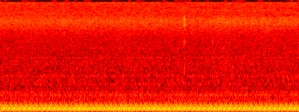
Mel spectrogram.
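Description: A Volvo semi truck with a sleeper cab rumbles past, its steady low diesel drone loud and close and holding level throughout, with no talking.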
